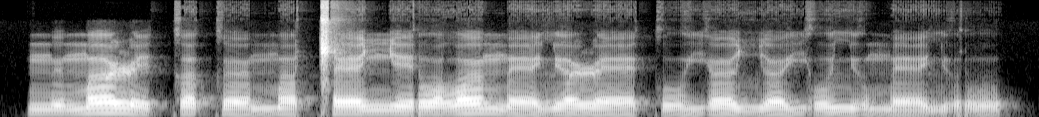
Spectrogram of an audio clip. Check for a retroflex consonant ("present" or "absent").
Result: present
